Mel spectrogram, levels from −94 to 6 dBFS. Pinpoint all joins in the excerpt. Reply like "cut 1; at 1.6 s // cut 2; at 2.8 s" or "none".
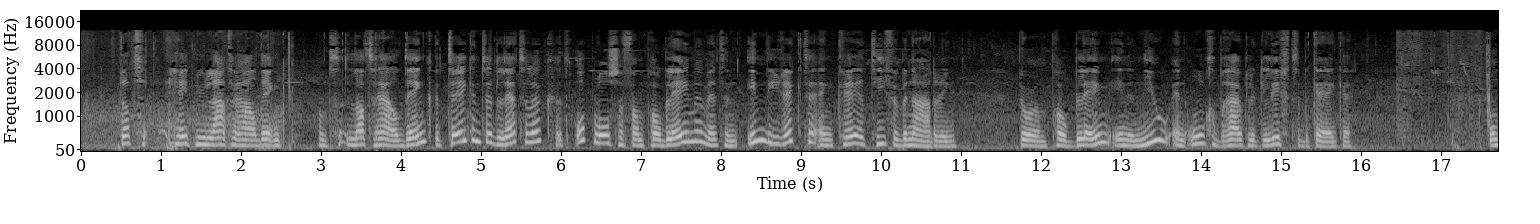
cut 1; at 4.4 s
